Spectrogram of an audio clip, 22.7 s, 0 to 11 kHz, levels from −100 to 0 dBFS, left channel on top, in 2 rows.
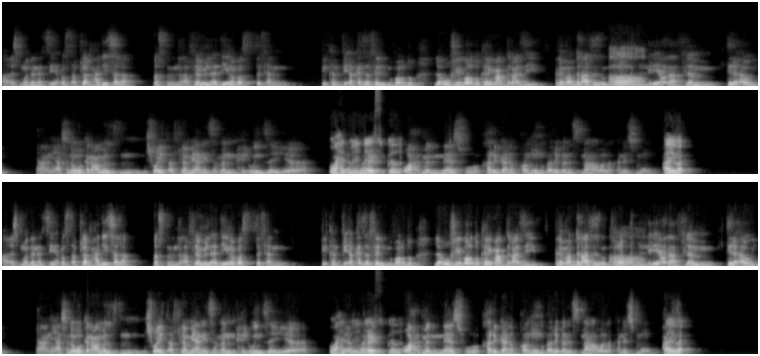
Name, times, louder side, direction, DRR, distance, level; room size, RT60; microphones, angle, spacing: voice 1, 0.0-1.9 2.3-4.3 4.8-8.0 8.3-11.3 11.9-15.9 16.5-17.0 17.3-21.5, right 2 dB, 80° right, 1.9 m, -31 dB
voice 2, 9.1-9.6 16.3-17.3 21.3-21.5, left 3 dB, 80° left, 1.0 m, -27 dB
11.5 x 7.3 x 6.7 m
head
